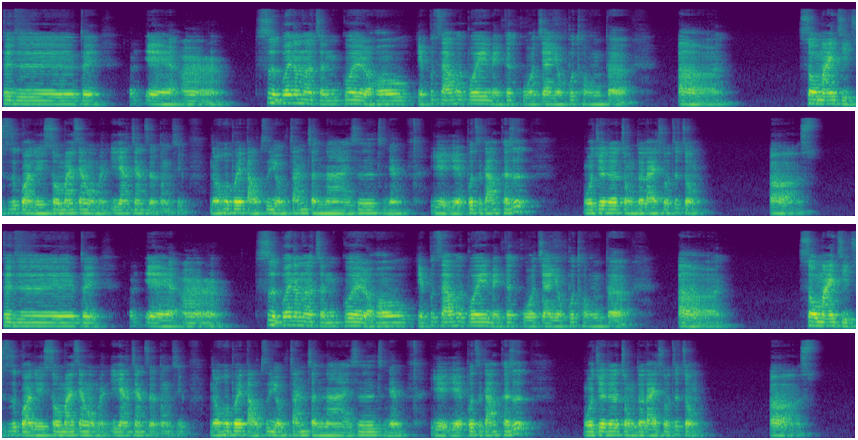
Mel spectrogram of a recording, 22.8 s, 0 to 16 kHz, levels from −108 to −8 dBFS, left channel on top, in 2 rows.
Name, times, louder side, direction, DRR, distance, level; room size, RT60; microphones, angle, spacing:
voice 1, 0.0-1.3 1.9-2.9 3.4-8.4 9.0-9.7 10.7-13.8 14.2-16.8 17.1-18.4 19.1-20.7 21.6-22.1, right 1 dB, 5° right, 2.1 m, -29 dB
13.0 x 6.8 x 2.2 m
head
